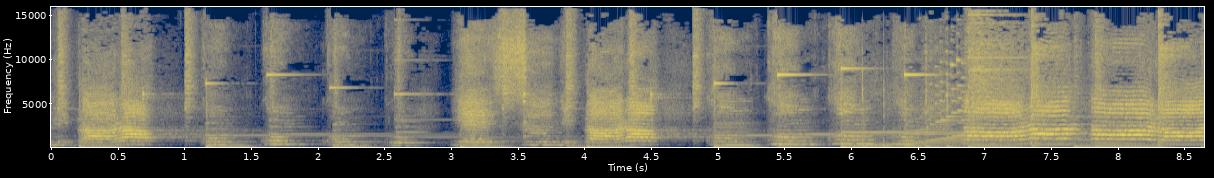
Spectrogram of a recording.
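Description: A recorded children's praise song for an action song: a sung melody over bouncy backing with bright bell-like tinkling.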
